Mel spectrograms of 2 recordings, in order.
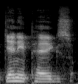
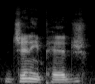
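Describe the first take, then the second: First: The g sounds are hard, as in go. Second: The g sounds are soft, like a j.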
